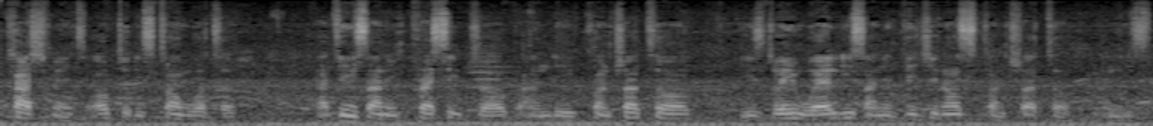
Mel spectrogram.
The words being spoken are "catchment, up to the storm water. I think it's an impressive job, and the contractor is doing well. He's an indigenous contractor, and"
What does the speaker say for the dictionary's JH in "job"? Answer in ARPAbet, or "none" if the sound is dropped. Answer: JH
